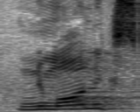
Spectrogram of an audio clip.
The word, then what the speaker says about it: mnemonics: सकते हैं जिन्हें हम निमोनिक्स कहते हैं यह से स्टार्ट होता है तो लेकिन एम साइलेंट है यह निमोनिक से निमोनिक्स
